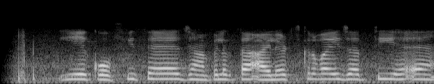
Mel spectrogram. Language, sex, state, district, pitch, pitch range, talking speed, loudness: Hindi, female, Punjab, Fazilka, 235 Hz, 225-245 Hz, 150 wpm, -16 LUFS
